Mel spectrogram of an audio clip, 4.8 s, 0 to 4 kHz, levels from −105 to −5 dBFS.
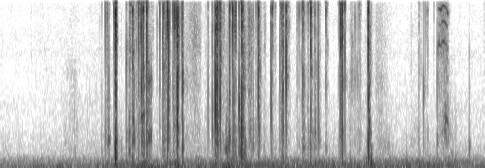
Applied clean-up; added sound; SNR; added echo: neural diffusion model UNIVERSE++.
